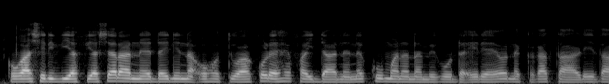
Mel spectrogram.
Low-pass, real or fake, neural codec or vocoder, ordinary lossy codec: 7.2 kHz; real; none; none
